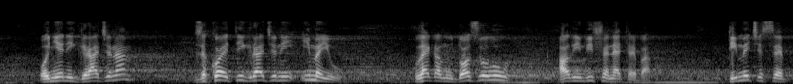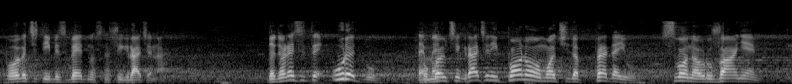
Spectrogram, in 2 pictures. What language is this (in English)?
Serbian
